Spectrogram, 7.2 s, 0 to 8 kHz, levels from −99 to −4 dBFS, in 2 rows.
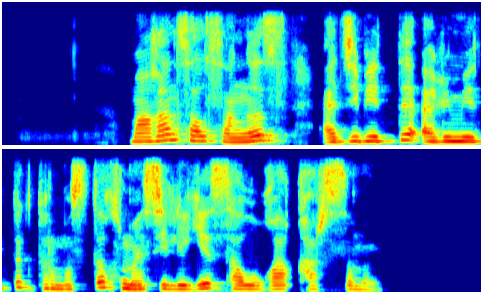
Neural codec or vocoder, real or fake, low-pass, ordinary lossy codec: none; real; 7.2 kHz; none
